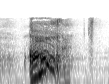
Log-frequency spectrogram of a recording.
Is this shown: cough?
yes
